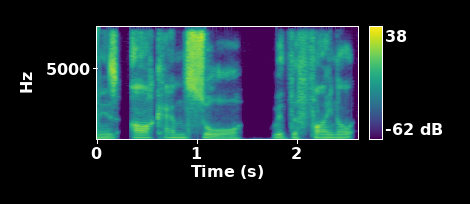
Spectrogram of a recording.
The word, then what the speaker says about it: Arkansas: The name comes from a French interpretation of a Native American word, and the proper pronunciation reflects that French heritage. So they made it official. The name is Aransur, and that is how it shall be spoken.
